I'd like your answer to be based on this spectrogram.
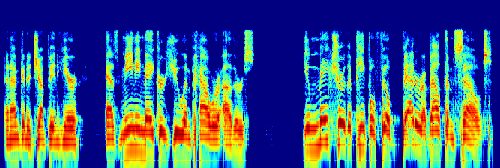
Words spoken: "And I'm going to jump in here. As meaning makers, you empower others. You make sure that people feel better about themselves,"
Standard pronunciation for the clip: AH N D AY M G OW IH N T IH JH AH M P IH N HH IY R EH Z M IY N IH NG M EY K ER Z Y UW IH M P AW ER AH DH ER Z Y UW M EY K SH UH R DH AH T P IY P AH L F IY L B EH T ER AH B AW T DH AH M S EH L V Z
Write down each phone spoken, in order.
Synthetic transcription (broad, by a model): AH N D AY M G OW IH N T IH JH AH M P IH N HH IY R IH Z M IY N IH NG M EY K ER Z Y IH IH M P AW ER AH DH ER Z Y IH M EY K SH UH R DH AH T P IY P L F IY L B EH T ER AH B AW T DH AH M S EH L V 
